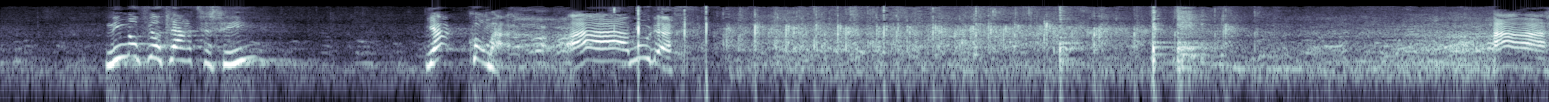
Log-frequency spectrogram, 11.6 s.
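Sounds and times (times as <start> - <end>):
speech: 0.8 - 2.0, 3.2 - 5.3
laughter: 3.7 - 5.2, 5.9 - 7.7, 9.1 - 11.6
audience applause: 4.6 - 11.2.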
